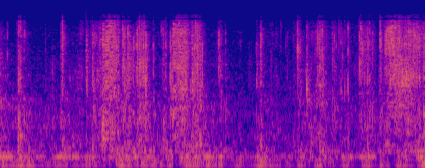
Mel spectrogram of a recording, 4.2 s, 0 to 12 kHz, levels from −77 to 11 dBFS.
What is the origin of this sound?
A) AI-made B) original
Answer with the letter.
B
